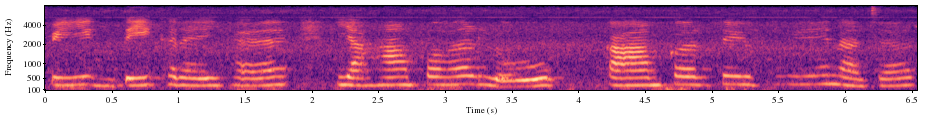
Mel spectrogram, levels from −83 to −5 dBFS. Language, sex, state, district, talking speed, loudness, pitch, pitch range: Hindi, female, Maharashtra, Gondia, 100 wpm, -18 LUFS, 265 Hz, 255-280 Hz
